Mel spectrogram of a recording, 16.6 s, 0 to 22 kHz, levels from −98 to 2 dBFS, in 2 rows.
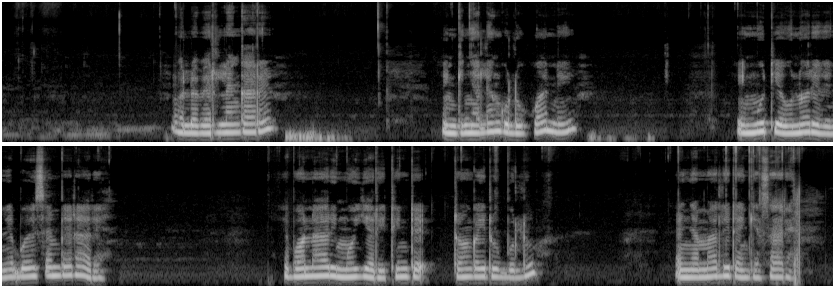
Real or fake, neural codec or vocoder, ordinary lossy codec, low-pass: real; none; none; none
